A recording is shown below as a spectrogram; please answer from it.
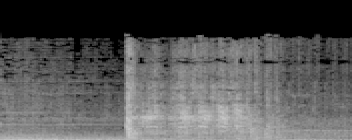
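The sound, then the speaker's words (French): A camper van engine starts with a sudden sharp burst as it catches, then eases into a steady low running hum. “démarra alors le moteur du combi.”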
